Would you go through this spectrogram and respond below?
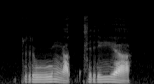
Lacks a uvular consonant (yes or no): yes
